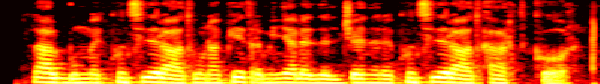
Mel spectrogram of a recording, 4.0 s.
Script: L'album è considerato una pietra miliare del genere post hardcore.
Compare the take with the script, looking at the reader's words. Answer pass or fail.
fail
